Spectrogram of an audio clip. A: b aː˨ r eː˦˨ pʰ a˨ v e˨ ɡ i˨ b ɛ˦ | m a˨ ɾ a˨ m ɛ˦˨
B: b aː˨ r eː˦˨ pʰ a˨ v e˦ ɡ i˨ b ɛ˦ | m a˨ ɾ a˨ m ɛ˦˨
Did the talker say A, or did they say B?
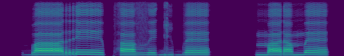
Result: B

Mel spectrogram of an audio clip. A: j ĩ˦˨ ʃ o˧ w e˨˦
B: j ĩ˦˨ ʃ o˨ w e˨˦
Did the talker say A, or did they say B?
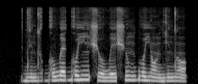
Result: B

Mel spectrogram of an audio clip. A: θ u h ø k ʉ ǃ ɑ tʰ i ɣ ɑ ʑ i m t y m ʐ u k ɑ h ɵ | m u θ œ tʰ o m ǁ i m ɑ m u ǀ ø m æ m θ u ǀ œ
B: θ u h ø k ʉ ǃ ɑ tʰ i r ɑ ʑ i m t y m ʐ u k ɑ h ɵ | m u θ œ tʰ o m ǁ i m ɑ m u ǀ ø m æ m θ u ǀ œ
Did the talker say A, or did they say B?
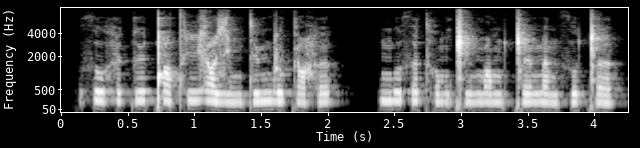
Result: A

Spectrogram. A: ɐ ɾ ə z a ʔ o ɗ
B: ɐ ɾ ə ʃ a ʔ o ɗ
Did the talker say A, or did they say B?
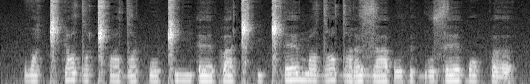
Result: A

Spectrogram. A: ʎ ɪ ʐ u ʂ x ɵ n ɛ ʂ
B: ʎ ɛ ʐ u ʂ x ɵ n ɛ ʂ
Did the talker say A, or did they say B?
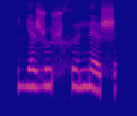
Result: B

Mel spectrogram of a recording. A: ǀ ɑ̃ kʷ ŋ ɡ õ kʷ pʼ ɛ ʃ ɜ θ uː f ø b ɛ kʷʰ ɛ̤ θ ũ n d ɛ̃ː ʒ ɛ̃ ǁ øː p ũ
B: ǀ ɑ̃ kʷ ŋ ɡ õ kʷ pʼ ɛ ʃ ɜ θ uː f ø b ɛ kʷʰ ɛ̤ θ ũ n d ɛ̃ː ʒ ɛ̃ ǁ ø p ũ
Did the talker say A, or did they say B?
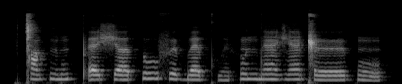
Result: A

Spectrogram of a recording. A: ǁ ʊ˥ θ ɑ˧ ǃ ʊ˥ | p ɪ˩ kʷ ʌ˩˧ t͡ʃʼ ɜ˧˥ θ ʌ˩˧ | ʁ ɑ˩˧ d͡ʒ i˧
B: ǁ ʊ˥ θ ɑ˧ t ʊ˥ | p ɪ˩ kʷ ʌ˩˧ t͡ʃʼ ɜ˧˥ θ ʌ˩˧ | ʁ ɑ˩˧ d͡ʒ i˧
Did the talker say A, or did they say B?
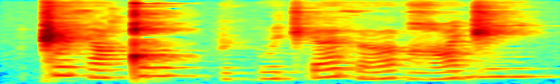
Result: A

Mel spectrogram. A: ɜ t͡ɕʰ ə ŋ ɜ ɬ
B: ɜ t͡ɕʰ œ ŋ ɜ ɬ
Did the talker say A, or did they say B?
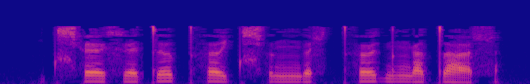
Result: A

